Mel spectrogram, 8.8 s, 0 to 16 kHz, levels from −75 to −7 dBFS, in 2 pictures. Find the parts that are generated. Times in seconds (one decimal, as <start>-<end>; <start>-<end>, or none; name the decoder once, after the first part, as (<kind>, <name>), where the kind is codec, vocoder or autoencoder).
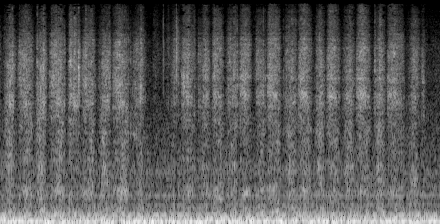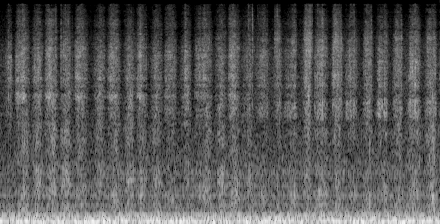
2.0-3.2 (vocoder, BigVGAN v2); 4.0-5.8; 6.4-8.8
